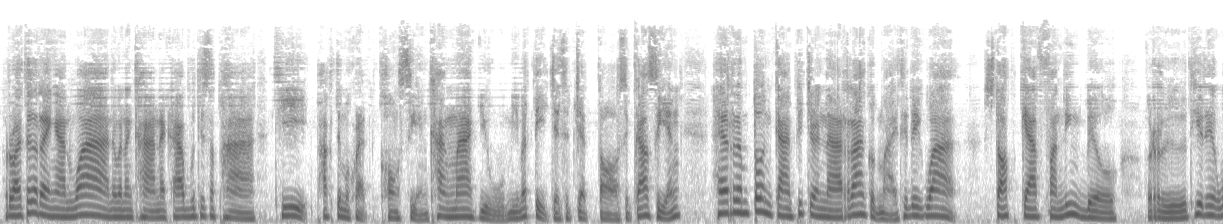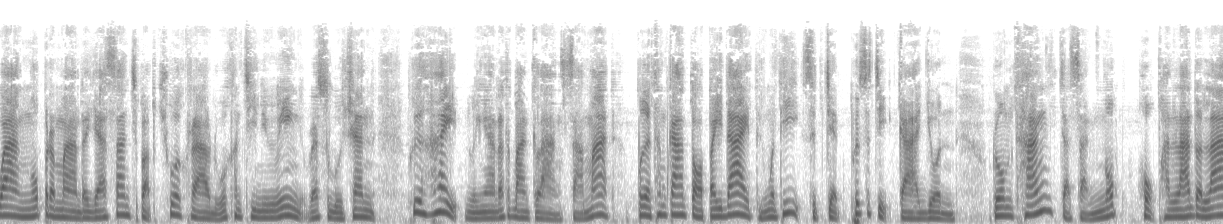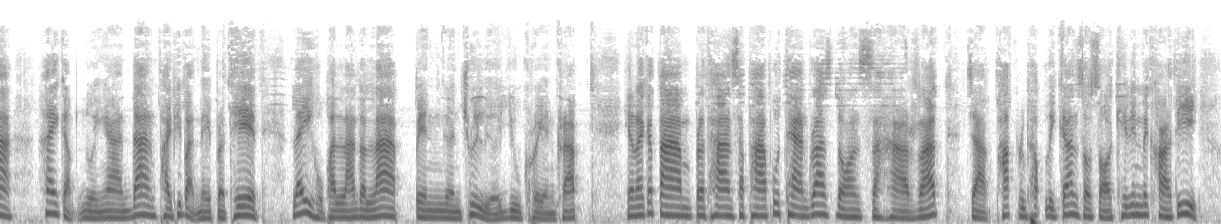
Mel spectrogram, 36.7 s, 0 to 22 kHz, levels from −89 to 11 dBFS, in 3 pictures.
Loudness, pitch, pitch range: -29 LUFS, 140 Hz, 115-160 Hz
